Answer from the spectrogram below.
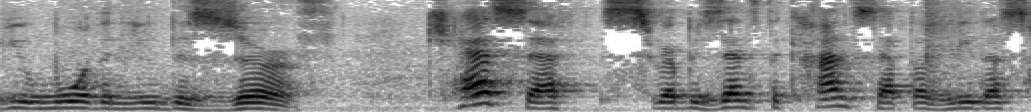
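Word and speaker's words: kesef (כסף): Silver is kesef, to a double segel.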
